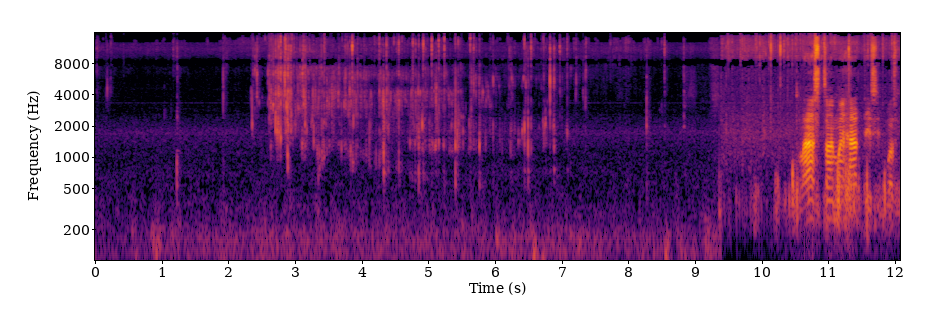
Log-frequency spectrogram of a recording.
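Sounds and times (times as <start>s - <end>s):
liquid poured into a cup: 2.3s - 7.5s.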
